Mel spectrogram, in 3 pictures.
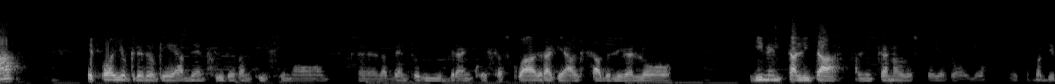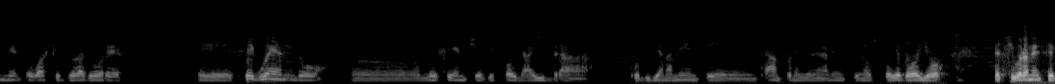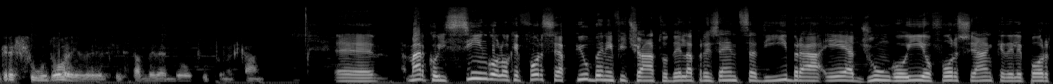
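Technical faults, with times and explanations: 0.2 to 10.36 s, sound cut by the noise suppressor: four dips, at 0.2 to 0.87 s, 3.24 to 3.55 s, 6.73 to 7.51 s and 10.09 to 10.36 s, where the suppressor mistook wanted sound for noise and pulled it down by about 19, 12, 18 and 12 dB. Each lasts well under a second. The waveform shows the envelope abruptly thinning, and on a spectrogram the steady parts and decaying tails fade out while sharp onsets remain visible.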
